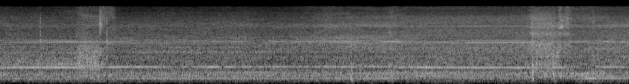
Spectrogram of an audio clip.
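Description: A Kirby G5 upright vacuum cleaner, not yet restored, runs steadily with a loud, constant whine and hiss. A couple of brief bumps or handling knocks sound close by. There is no talk.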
